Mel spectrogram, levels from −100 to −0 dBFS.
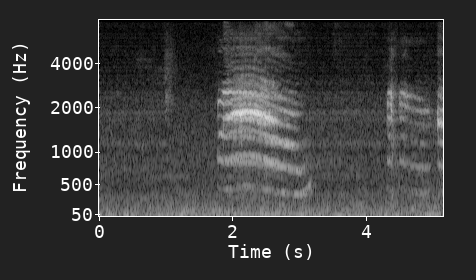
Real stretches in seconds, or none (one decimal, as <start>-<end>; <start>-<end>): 1.0-2.0

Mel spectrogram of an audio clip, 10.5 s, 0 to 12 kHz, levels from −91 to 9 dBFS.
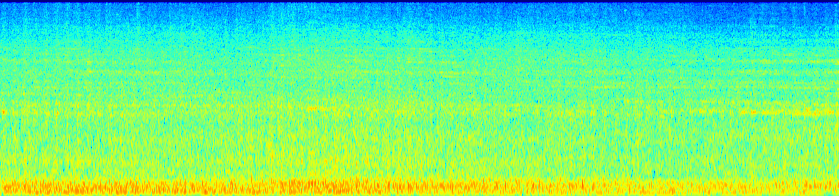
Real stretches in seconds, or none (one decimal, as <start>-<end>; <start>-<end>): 0.0-10.5

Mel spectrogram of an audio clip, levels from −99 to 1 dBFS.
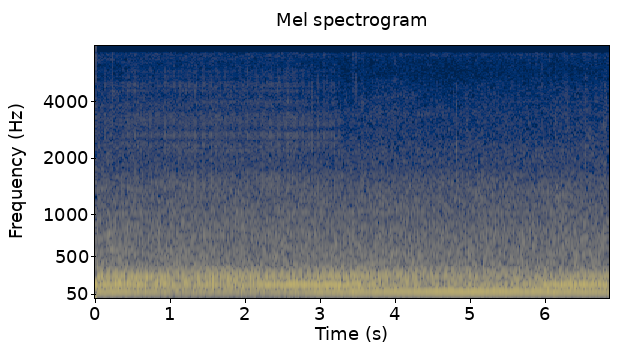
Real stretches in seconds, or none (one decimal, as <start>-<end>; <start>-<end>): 0.0-6.9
